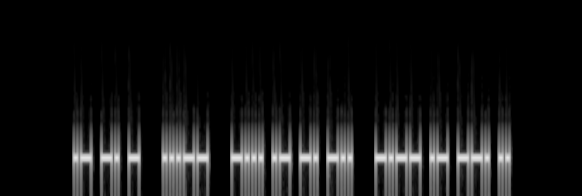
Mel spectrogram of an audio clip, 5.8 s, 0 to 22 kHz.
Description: Morse code, heard as a keyed tone, about 34 wpm, 700 Hz. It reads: ANT 3 BAND YAGI
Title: Common QSO Phrases 35wpm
